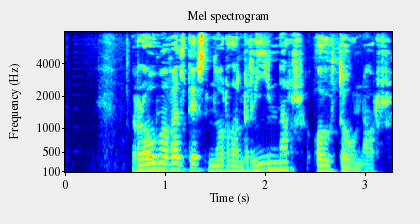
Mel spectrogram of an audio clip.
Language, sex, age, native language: Icelandic, male, 20-29, Icelandic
